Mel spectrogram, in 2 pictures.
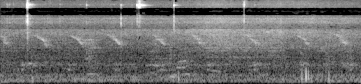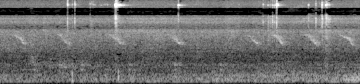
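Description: A small magnet clicks sharply against a rock.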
